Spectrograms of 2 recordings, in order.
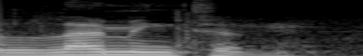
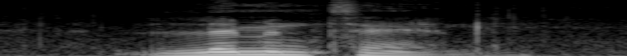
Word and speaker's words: lamington: I realized it's phonetic it's a lamington but because of the Vietnamese pronunciation the they've been saying lemon tan and they're written on the on the Box in two words lemon and tan so I I can't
